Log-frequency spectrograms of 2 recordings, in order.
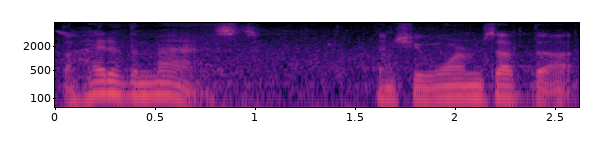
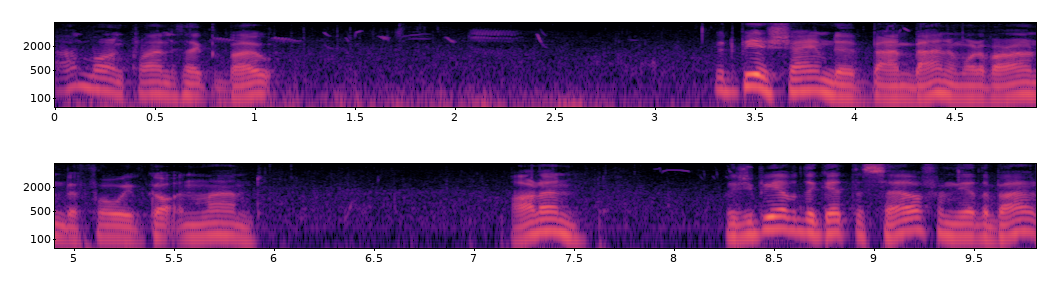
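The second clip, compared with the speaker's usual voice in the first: put-on clumsy, failing Irish accent; 4 semitones higher, 4 dB louder than usual. Voicing a character's lines while playing: bad Irish accent. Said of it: "I apologize to anyone who's Irish for my Irish accent".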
